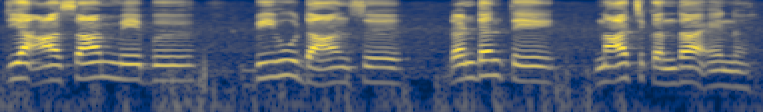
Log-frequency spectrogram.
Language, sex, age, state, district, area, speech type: Sindhi, female, 45-60, Uttar Pradesh, Lucknow, rural, spontaneous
